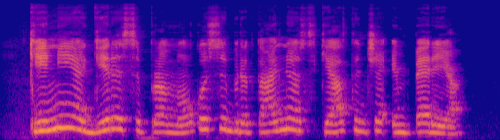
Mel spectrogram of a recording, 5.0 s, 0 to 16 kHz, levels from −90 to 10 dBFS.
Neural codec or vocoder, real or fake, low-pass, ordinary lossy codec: vocoder, 48 kHz, 128 mel bands, Vocos; fake; 14.4 kHz; AAC, 96 kbps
